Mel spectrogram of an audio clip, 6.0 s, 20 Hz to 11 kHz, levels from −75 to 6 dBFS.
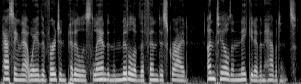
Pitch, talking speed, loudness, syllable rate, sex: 195 Hz, 190 wpm, -16 LUFS, 5.6 syllables/s, female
